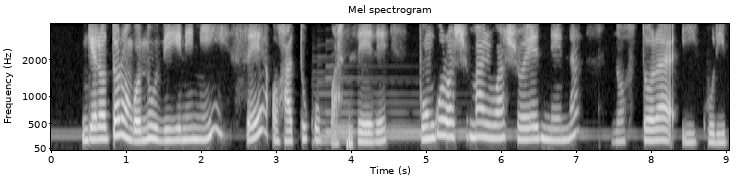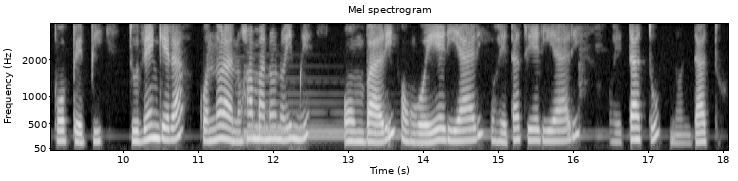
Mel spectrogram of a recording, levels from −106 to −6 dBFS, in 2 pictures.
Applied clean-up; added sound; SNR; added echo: neural mask model RNNoise.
